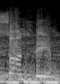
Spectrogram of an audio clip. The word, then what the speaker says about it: Sonbeam: My name is spelled SONBEAM, so it's Sunbeam, but not with a SUN, it's a SONBEAM.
